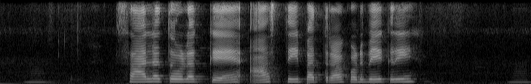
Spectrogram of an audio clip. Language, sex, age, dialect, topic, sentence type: Kannada, female, 36-40, Central, banking, question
